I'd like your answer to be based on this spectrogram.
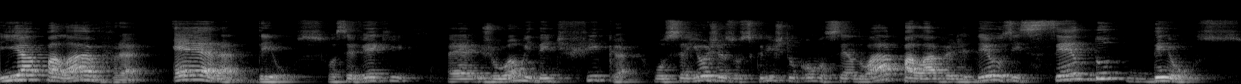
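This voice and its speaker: Very slowly and with hardly any pauses, a man speaks at a fairly high pitch with very wide pitch swings. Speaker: pastor. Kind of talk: Bible teaching. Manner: slow, deliberate.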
